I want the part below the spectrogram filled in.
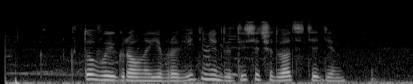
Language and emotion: Russian, neutral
